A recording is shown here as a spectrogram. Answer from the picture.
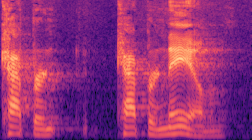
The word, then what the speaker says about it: Capernaum: Now, notice the name Capernaum. It's actually, we butcher that. If we could really hear how they pronounce it, it's more like Capernaum.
